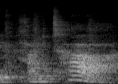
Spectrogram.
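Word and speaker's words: הָיְתָה: And the earth, this next word is just going to be haita. She was. Interesting. She. Hai, H-A-Y. The T-A follows that, and the H is silent at the end.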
